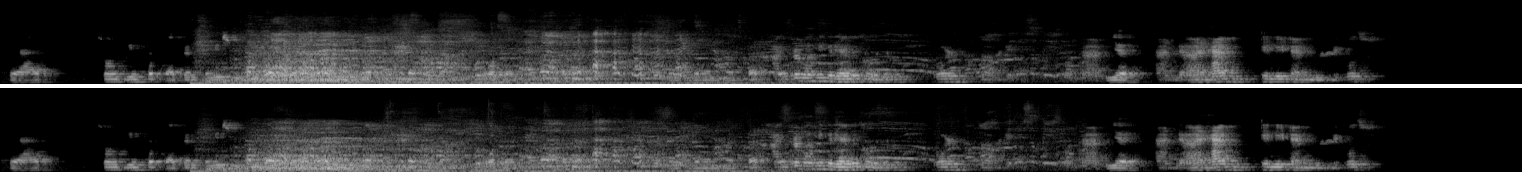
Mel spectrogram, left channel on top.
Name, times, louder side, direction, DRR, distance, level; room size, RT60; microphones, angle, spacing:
voice 1, 0.1-0.4 1.0-5.4 6.7-7.9 11.1-11.3 13.2-13.4, left 1 dB, 15° left, 3 dB, 2.1 m, -33 dB
Laughter, 1.9-7.7, left 2 dB, 70° left, 4.4 m, -29 dB
sound 1, 3.7-10.9, right 2 dB, 65° right, 5.1 m, -43 dB
voice 2, 7.6-9.1 9.3-10.1 10.6-11.0 11.6-13.8, right 1 dB, 20° right, 6 dB, 3.7 m, -31 dB
21.0 x 15.5 x 3.1 m, 0.35 s
head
